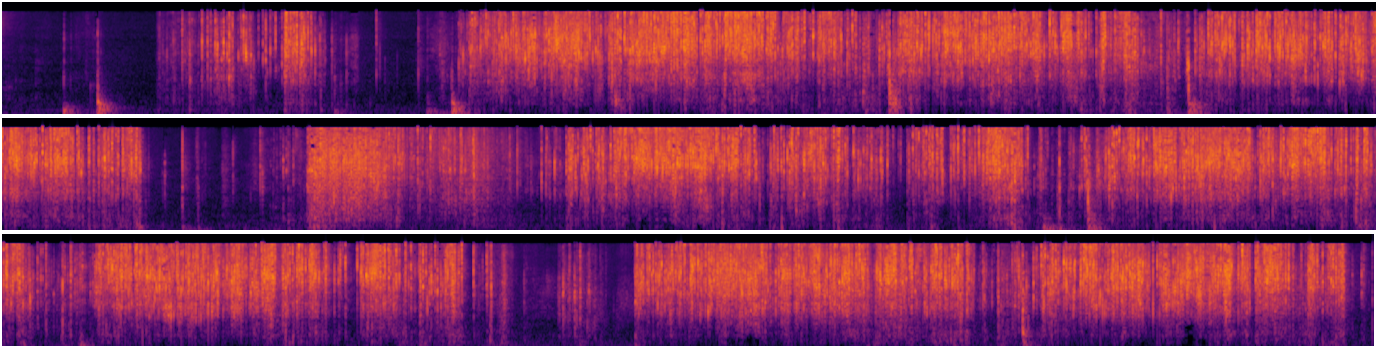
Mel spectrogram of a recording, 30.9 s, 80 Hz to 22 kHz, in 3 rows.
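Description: Foil wrappers of 2022 Bowman Draft Jumbo card packs being torn open and crinkled. The crinkling runs in long stretches broken by short pauses.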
